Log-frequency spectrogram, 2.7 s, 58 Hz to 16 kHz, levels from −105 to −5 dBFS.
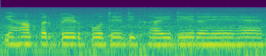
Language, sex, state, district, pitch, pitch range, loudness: Hindi, female, Haryana, Charkhi Dadri, 190 Hz, 185-195 Hz, -18 LUFS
